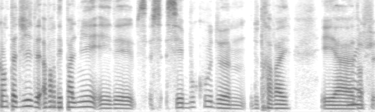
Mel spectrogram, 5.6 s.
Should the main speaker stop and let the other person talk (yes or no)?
no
